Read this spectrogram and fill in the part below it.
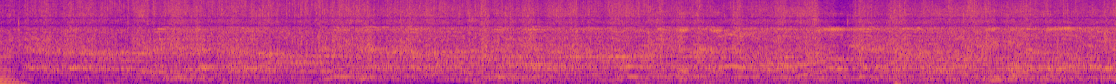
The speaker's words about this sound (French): Les applaudissements tout autour de lui, toujours avec euh, sa fille. Euh, dans les bras, Jonas Vingegaard souriant, étincelant avec son maillot jaune.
